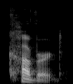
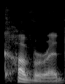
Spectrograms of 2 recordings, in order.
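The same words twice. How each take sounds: First: The e in the ending is silent. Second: The e in the ending is pronounced. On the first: The speaker calls it right. "this is pronounced covered" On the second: The speaker calls it wrong. "not covered"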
